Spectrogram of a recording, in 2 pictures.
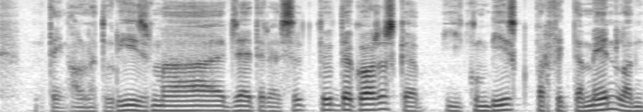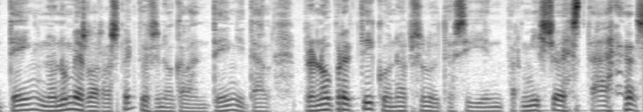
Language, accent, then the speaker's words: Catalan; Sabadell, Catalonia, Spain; born there; Jo vaig néixer a Sabadell i vam viure aquí una temporada, però després amb la família vam tenir una vida una mica nòmada, vam anar canviant de poble durant una temporada.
